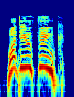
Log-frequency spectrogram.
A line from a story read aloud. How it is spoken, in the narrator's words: shouted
